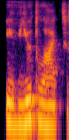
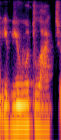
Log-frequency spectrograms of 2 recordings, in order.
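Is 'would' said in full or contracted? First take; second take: contracted; full. First: The word would is contracted to you'd. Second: The word would is said in full. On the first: The speaker calls it right. "Only use the contractions, you'd" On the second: The speaker calls it wrong. "I don't say if you would like to"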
